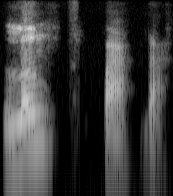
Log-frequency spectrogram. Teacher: você pronuncia a primeira sílaba, lâmpada, essa primeira é acentuada.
